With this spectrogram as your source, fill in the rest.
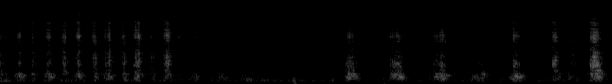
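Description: A wooden stylus scratches along the lower part of the picture on a black-coated scratch-art page lying in a flat book. Short, dry, bright scraping strokes come in quick succession, thin out into a softer lull in the middle, then return as louder, more separated strokes.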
